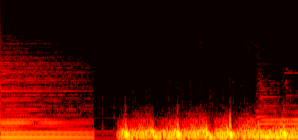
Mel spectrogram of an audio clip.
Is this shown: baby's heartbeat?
yes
